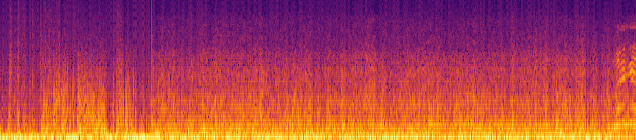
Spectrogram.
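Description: Steady rush of wind buffeting the microphone over the drone of a speedboat's engines and hull running fast across the water.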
